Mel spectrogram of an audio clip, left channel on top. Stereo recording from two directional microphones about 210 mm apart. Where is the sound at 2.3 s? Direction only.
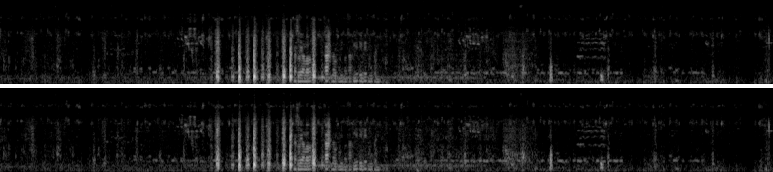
25° right (ahead or behind).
